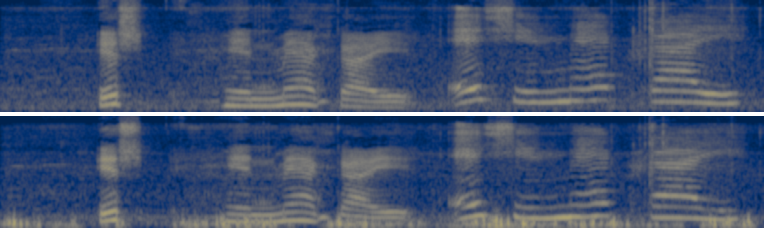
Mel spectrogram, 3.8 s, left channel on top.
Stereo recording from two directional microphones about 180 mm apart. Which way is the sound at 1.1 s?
25° left (ahead or behind).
